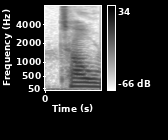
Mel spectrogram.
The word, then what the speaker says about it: Tull: play will follow suit remember toll rhymes with dull now that was written on the 19th of december 1974.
